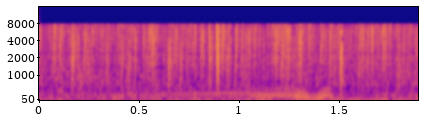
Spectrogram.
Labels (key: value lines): label: biophony, cascading saw
recorder: SoundTrap 600 or HydroMoth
